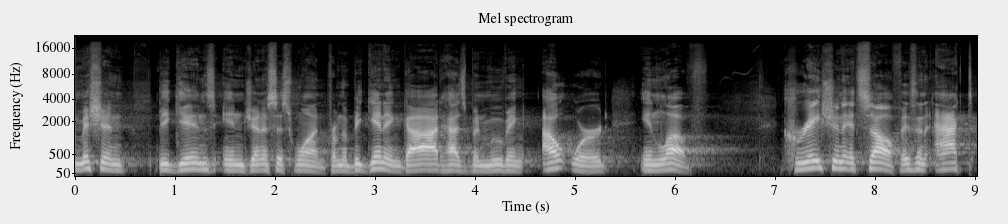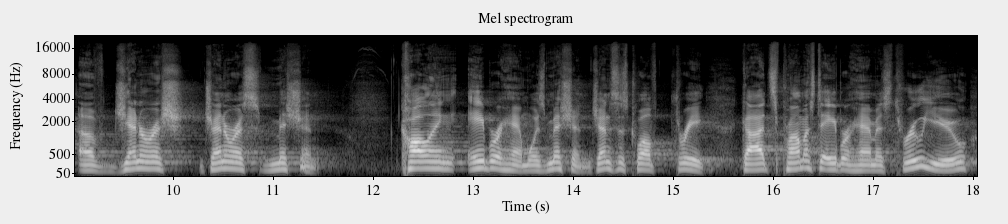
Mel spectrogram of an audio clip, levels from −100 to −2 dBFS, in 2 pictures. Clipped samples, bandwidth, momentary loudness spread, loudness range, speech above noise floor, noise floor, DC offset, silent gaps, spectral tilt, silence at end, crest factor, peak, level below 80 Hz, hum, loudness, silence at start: under 0.1%; 18 kHz; 9 LU; 3 LU; 38 dB; -65 dBFS; under 0.1%; none; -5.5 dB/octave; 0 s; 22 dB; -6 dBFS; -78 dBFS; none; -28 LUFS; 0 s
